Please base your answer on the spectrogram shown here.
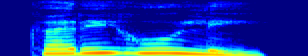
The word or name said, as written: ಕೋರೆಹಲ್ಲು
